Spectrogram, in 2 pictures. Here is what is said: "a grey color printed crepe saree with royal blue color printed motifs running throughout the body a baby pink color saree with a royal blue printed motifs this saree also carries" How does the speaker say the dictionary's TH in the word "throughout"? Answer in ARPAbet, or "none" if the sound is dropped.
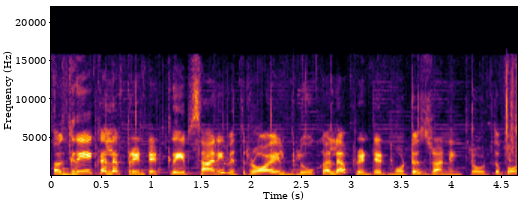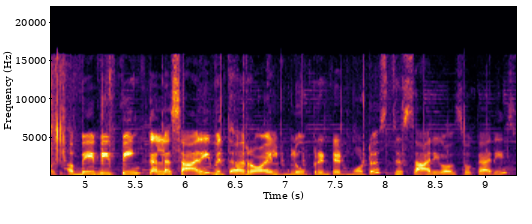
T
